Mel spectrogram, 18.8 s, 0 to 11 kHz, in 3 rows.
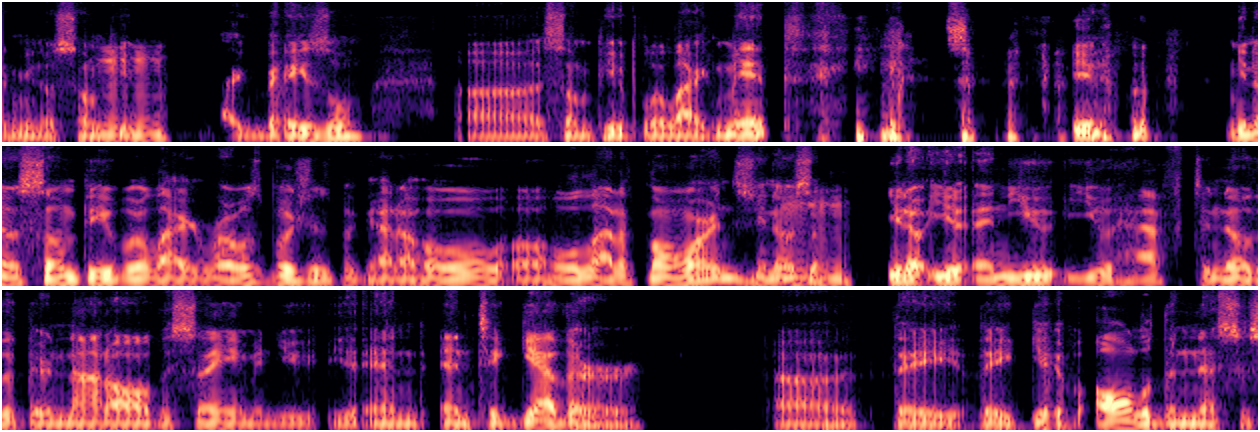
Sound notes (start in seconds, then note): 3.9 both laugh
